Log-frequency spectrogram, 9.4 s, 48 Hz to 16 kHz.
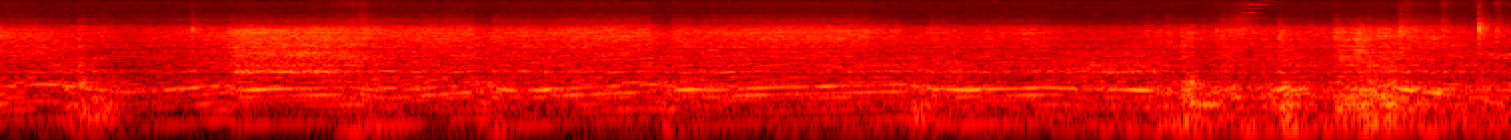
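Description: A car engine in the video game Forza Horizon 4 revs and drones continuously, its pitch rising and falling in waves over a low rumble, with no talking.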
